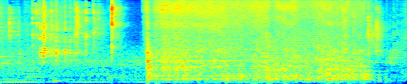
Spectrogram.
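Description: Aerosol spray paint can hissing in one continuous burst of about two seconds, cutting off sharply, after a couple of light clicks from the can being handled.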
